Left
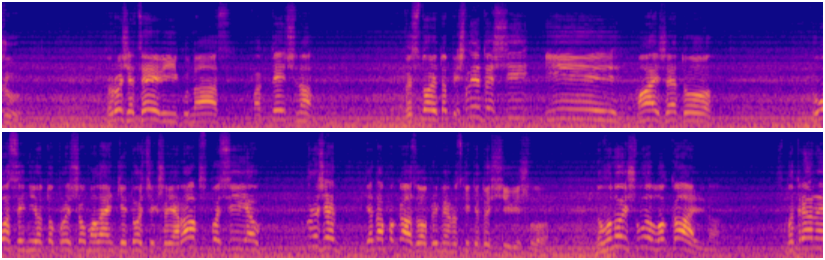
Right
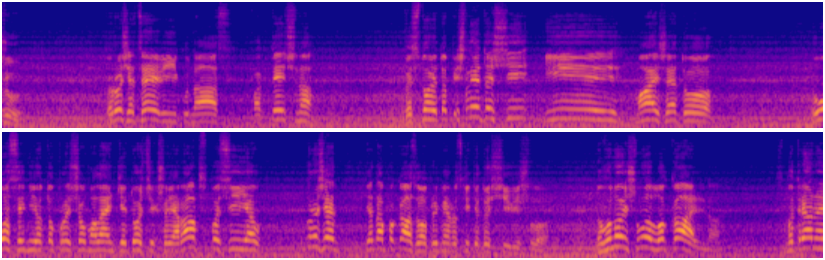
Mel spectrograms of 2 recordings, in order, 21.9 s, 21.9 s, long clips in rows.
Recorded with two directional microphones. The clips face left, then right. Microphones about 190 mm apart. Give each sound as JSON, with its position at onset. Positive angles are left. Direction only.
{"t": 1.4, "sound": "speech", "side_deg": -15}
{"t": 2.6, "sound": "speech", "side_deg": -15}
{"t": 5.4, "sound": "speech", "side_deg": -15}
{"t": 7.3, "sound": "speech", "side_deg": -15}
{"t": 10.8, "sound": "speech", "side_deg": -25}
{"t": 18.9, "sound": "speech", "side_deg": -25}
{"t": 21.3, "sound": "speech", "side_deg": -20}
